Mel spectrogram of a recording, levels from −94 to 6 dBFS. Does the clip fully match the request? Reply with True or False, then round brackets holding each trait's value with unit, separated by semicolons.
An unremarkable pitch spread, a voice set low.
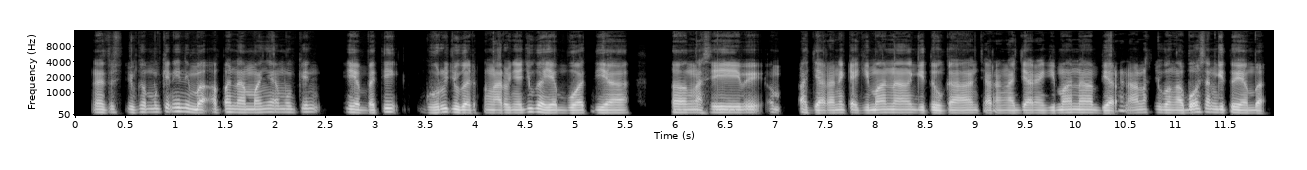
False (2.3 semitones; 120 Hz)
